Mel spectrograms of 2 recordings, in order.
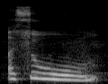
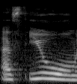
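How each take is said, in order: First: The vowel is a plain 'oo' without 'y'. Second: The vowel is 'yoo' with a 'y' glide. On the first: "assume in American" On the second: "assume in British"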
